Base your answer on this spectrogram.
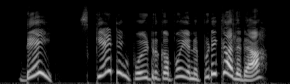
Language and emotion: Tamil, angry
